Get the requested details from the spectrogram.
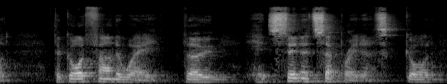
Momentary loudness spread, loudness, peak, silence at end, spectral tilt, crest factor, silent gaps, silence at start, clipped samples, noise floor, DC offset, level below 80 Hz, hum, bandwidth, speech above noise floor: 21 LU; -21 LUFS; -2 dBFS; 0.05 s; -2 dB/octave; 22 dB; none; 0 s; under 0.1%; -49 dBFS; under 0.1%; -70 dBFS; none; 15.5 kHz; 25 dB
